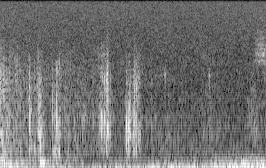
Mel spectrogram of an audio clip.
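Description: Faint scattered clicks and rustles of handling as the shooter settles behind a bipod-mounted rifle, over a low rumble.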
